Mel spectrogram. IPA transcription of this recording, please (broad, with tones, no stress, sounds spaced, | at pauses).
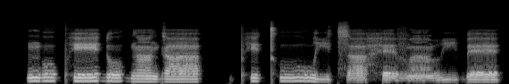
ŋ o˦ pʰ eː˦ ɗ o˦ ɡ ã˦ ɡ a˦ | pʰ ɪ˦ kʰ uː˦ w i˨ t͡s a˨ h ɛ˨ v ã˨ β i˨ ɓ ɛ˦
